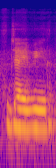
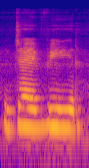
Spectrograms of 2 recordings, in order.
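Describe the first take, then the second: First: Said in the usual way. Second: Drawn out syllable by syllable; Jaiveer said very slowly, each syllable clear; slow spelled-out name. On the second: Shown as a demonstration. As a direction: stretch Jaiveer out slowly, as a teacher would. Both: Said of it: "आप बोल सकते हो".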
